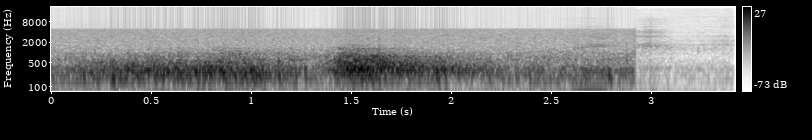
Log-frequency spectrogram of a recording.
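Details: Soft, rushing breath noise on chest auscultation, inhalation and exhalation of similar length with no clear gap between them: normal bronchovesicular breath sounds.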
